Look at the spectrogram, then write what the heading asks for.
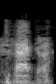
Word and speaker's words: Dakka: That is pronounced Dakka.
